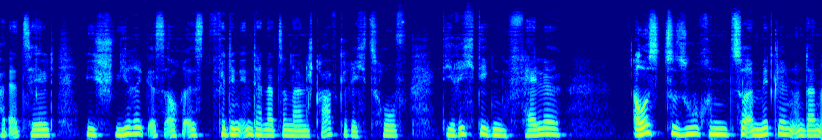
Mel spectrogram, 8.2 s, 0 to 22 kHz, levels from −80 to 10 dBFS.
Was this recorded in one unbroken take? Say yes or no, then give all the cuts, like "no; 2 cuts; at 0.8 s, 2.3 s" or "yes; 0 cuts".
yes; 0 cuts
